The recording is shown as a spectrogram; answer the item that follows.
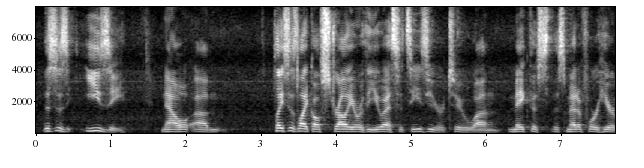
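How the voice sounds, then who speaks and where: A man presents a technical talk at a conference lectern. His voice sits a little high for a man. He explains plainly with frequent ums, and faint noise hangs in the large hall behind him. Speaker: conference speaker. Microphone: lectern mic.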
